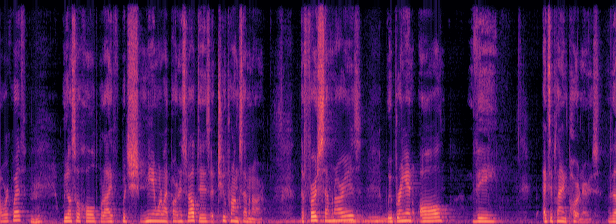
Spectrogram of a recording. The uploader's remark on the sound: at the 2019 BEI National Conference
